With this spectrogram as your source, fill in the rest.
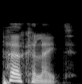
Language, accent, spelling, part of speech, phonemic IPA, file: English, UK, percolate, verb / noun, /ˈpɜːkəleɪt/, En-gb-percolate.ogg
- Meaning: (verb) 1. To pass a liquid through a porous substance; to filter 2. To drain or seep through a porous substance 3. To make (coffee) in a percolator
